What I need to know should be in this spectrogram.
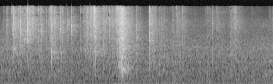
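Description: Trading cards riffle and slap as hands shuffle through them.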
